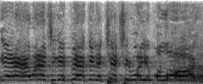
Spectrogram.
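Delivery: mock sexist heckle. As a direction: yell it out the window like a sneering heckler. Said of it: "be like".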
